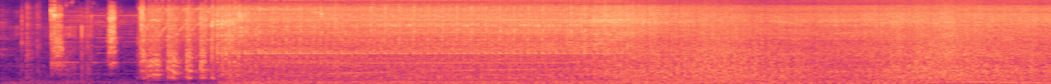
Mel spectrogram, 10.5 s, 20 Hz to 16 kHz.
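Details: Toyota SW4 SRX 2017 started with hood open after full service (fuel and air filters, automatic transmission fluid change): a few cranks, quick catch, smooth even idle, no knocks or rattles; healthy.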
